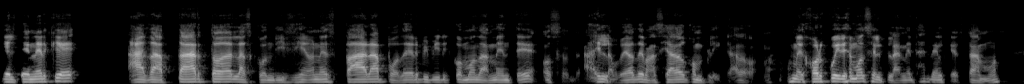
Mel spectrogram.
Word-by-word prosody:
el 120 -3 +2
tener 125 +2 +3
que 145 0 +3 0.5
adaptar 115 +2 +5
todas 125 0 +3
las 115 -3 -2
condiciones 105 +3 -7
para 120 +1 +4
poder 105 +2 -5
vivir 110 -2 -8
cómodamente, 105 -3 -4
o - - -10
sea, - - -18 0.2
¡ay!, - - -3
lo - - -3
veo 105 +2 -2
demasiado 110 0 -2
complicado, 105 -4 -11
¿no? - - -25
Mejor 130 -1 +1
cuidemos 135 0 +3
el 110 - -1
planeta 100 +3 -8
en 120 -4 -11
el 105 -1 -8
que - - -14
estamos, 95 +9 -8
115 Hz, 160 wpm, -26 LUFS, 105-125 Hz, 0.5 s, adaptar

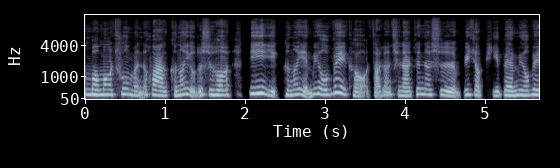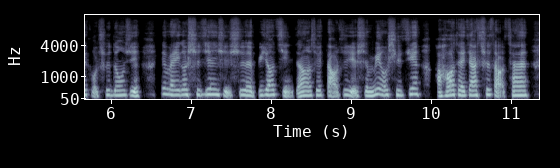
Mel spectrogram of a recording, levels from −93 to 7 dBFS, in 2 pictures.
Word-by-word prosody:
忙 225 -2 +4
忙 225 0 +2
出 240 +2 -2
门 195 -3 -1
的 - - -3
话， 210 -4 +3
可 190 - -4
能 215 +4 +1
有 - - -1
的 - - -2
时 220 -1 -1
候 210 0 +3 0.2
第 270 +1 +5
一， 205 -10 0
可 210 - -1
能 220 - 0
也 200 -6 0
没 - - -1
有 240 -4 +2
胃 280 +3 +2
口， 180 -7 -3
早 - - -2
上 - - -4
起 220 - -9
来 180 -1 +1
真 245 +5 -3
的 225 -2 -1
是 200 -8 0
比 220 - -1
较 205 -4 -3
疲 180 -1 -6
惫， 195 -2 +2
没 205 - +2
有 200 - +1
胃 215 0 0
口 210 - -6
吃 210 - -5
东 200 +1 -1
西。 175 -3 +2 0.2
另 245 - -2
外 210 - +1
一 210 - 0
个 220 - +2
时 220 0 -3
间 230 0 +2
也是 200 0 0
比 190 +4 -5
较 210 0 +2
紧 185 -7 -3
张， 185 +2 +2
所 200 +1 -1
以 - - -10
导 - - 0
致 215 - -4
也 180 - +3
是 180 - -2
没 180 +6 +3
有 210 -4 0
时 210 -1 -1
间 240 +3 -1 0.2
好 - - -4
好 195 +4 +4
在 195 -3 +3
家 195 +1 +3
吃 220 +2 -1
早 175 -4 +2
餐， 195 +1 +2
210 Hz, 360 characters per minute, -21 LUFS, 190-225 Hz, 0.2 s, 第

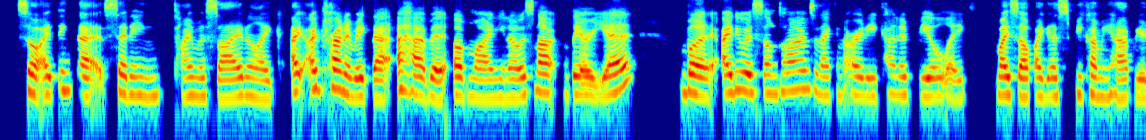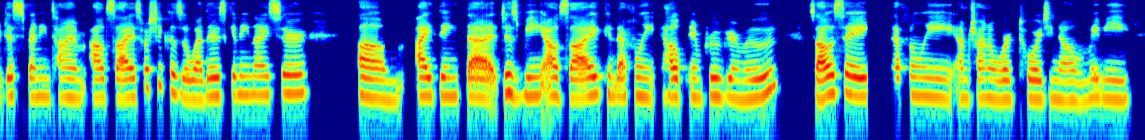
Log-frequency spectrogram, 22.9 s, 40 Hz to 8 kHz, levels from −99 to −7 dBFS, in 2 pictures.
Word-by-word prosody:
so, 240 -4 +4
I 220 +1 +2
think 260 +3 -7
that 215 -2 +2
setting 220 -3 -3
time 210 0 -5
aside 200 0 0
and, 210 - -2
like 190 -2 -3
I 245 - +5
I'm 270 +1 +4
trying 280 -2 +7
to 225 - +3
make 205 0 +1
that 195 -1 +3
a - - +6
habit 215 -6 +3
of 215 -1 +5
mine, 195 -1 -2
you 195 - -11
know? 200 0 +1
It's 220 +4 -2
not 245 -1 +5
there 110 -1 +3
yet, 245 - +4 0.5
but 230 -4 +5
I 235 +1 +6
do 260 0 -3
it 240 -1 +6
sometimes, 250 +4 -3
and 225 - -6
I 215 - -1
can 220 0 -16
already 210 -2 -3
kind 225 -1 -8
of 220 - -3
feel, 210 0 0
like, 190 +2 -5 0.3
myself, 215 -2 +5
I 210 - +1
guess, 210 0 -3
becoming 220 -2 -3
happier, 195 -1 -2
just 210 +2 -2
spending 205 0 -6
time 200 -1 -5
outside, 200 0 +1
especially 290 +8 -5
'cause 240 -4 -3
the 200 - -3
weather 195 +2 -1
is 215 - -3
getting 225 0 -6
nicer. 230 +2 -1 0.5
Um, 195 -3 +1 0.2
I 210 0 +4
think 210 0 -4
that - - +3
just 230 -3 +1
being 215 0 -3
outside 210 +1 +2
can 225 - -7
definitely 210 -2 -4
help 200 0 +1
improve 205 +1 -3
your 200 -1 -2
mood. 205 +9 -1 0.3
So, - - +1
I 190 - +8
would 230 - +5
say, 220 -3 +3 0.3
definitely, 205 -1 -6
I'm 195 0 -6
trying 195 +1 -5
to 195 - -4
work 190 0 -3
towards, 190 0 -3
you 195 - -11
know, 180 -1 -6
maybe 190 0 -8
210 Hz, 210 wpm, -24 LUFS, 200-225 Hz, 0.5 s, I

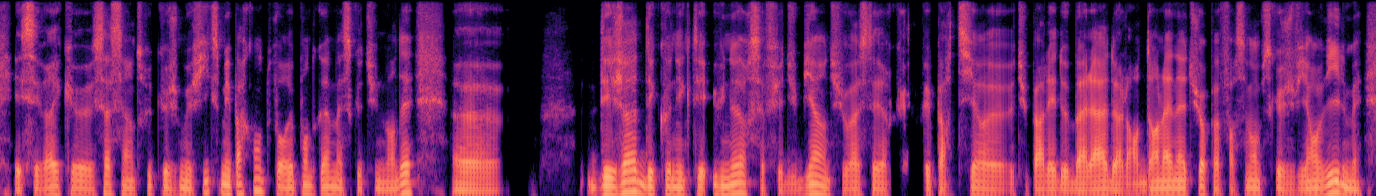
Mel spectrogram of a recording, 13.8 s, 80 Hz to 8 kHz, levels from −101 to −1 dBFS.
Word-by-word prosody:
et - - +1
c'est 80 - +3
vrai 90 +3 +1
que 80 -3 -2
ça, 105 +8 +1
c'est 95 - +1
un 80 -1 -2
truc 100 +2 -7
que 90 - -2
je 80 +1 -4
me 80 - +1
fixe. 120 +10 -2
Mais 100 -2 +3
par 100 +3 -2
contre, 135 -3 -3
pour 90 -2 0
répondre 90 +3 -2
quand 90 - -1
même 90 -1 0
à 80 - -2
ce - - -1
que - - -6
tu 80 - -7
demandais, 80 +10 +1 0.4
heu, 70 -1 +1 0.9
déjà 95 +8 +4
déconnecter 90 -3 0
une 95 -1 +1
heure, 110 0 +2
ça - - 0
fait 70 - -5
du 70 +1 -7
bien, 95 +3 +2
tu 80 - -7
vois? 80 0 0
C'est 75 - -2
à - - +1
dire 75 - -3
que - - -13 0.2
je - - -1
vais - - -1
partir, 85 -2 -1
heu 75 -1 -2
tu - - -7
parlais 75 +1 +1
de 75 -1 0
balade, 75 +2 +3
alors 70 0 0
dans 80 +2 +2
la 80 0 +4
nature 80 0 +1
pas - - -2
forcément, 85 0 -2
parce - - -4
que 80 - 0
je 70 0 -4
vis 75 +2 -1
en 80 +1 +2
ville. 105 -1 +4
Mais, 75 -2 -1
80 Hz, 260 wpm, -26 LUFS, 75-90 Hz, 0.9 s, déjà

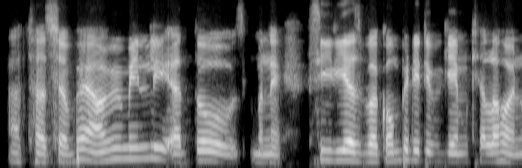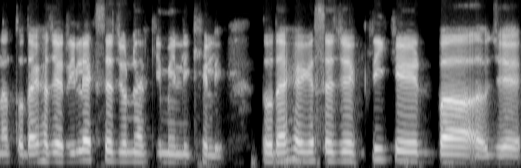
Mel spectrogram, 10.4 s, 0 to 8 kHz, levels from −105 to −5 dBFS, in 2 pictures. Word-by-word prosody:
আচ্ছা, - - -15
আচ্ছা। - - 0
ভাইয়া 180 -1 +2
আমি 175 +4 -4
mainly 195 +1 -1 0.2
এত 140 - -15 0.4
ছ - - -18 0.2
মানে 130 - -1 0.4
serious 165 -1 +3
বা 145 - +4
competitive 160 0 -2
গেম 140 -1 +3
খেলা 145 +1 -2
হয় 135 -2 -1
না। - - -2
তো - - -7
দেখা 150 +2 +1
যায় 145 - +6
relax 165 +2 +3
এর 160 - +3
জন্য 150 0 -2
আরকি 145 +1 -11
mainly 135 0 -3
খেলি। 125 -2 -3 0.4
তো - - -6
দেখা 160 +3 +3
গেছে 155 +1 0
যে 155 - +5 0.2
ক্রিকেট 165 -4 +3 0.2
বা 140 0 +8 0.5
যে 130 +1 +3
155 Hz, 180 wpm, -24 LUFS, 145-165 Hz, 0.5 s, বা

